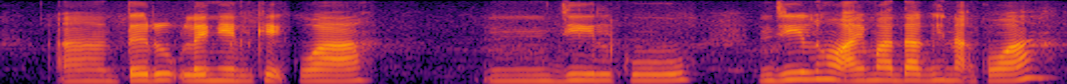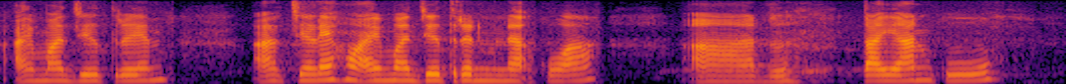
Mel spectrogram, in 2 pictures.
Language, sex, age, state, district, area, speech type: Santali, female, 30-45, West Bengal, Malda, rural, spontaneous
